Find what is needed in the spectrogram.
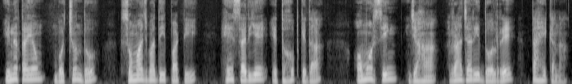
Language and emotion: Santali, neutral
